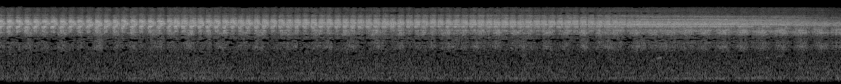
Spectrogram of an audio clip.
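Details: Wheat field cicadas in full chorus, a steady hissing high buzz with a fast throb near four beats per second, fading slightly in the final seconds.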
